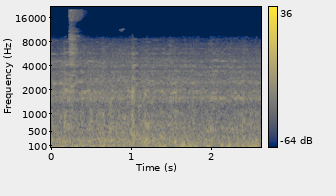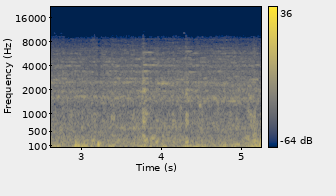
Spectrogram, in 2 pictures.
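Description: A long CN freight train with 708 axles rumbles past close by in Milton, Ontario, a steady broadband roar with faint rhythmic clatter of wheels and a hiss of motion throughout.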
